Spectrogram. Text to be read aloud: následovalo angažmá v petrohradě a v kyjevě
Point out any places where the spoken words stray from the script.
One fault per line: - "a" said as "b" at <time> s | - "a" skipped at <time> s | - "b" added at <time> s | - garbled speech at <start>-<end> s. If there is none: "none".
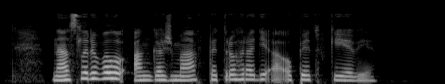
- "opět" added at 2.9 s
